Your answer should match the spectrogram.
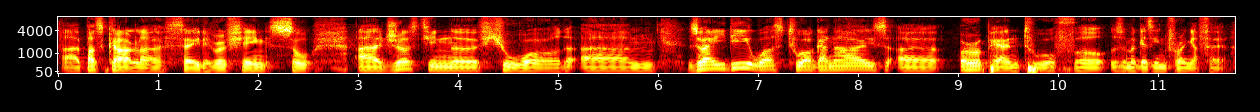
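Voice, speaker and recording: A man's voice: fairly low pitch, measured pace, darkish tone. A man from New York introducing the speakers at a conference, hesitant and full of fillers. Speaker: event organizer. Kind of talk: formal introduction.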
